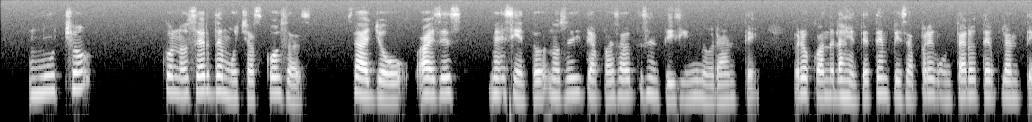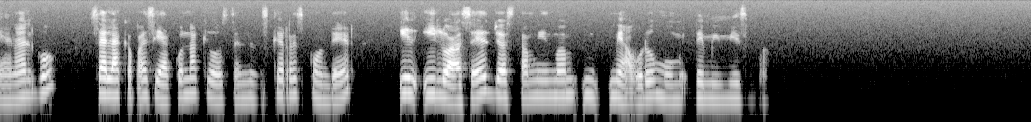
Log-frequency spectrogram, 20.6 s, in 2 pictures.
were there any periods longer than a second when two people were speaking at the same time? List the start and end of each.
none

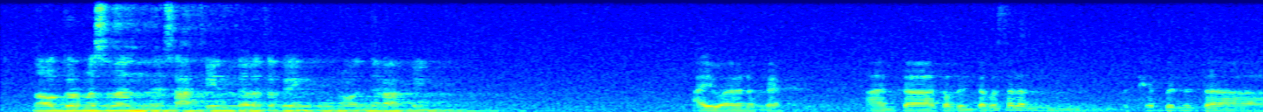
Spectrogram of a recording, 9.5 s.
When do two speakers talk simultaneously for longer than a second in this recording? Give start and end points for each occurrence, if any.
none

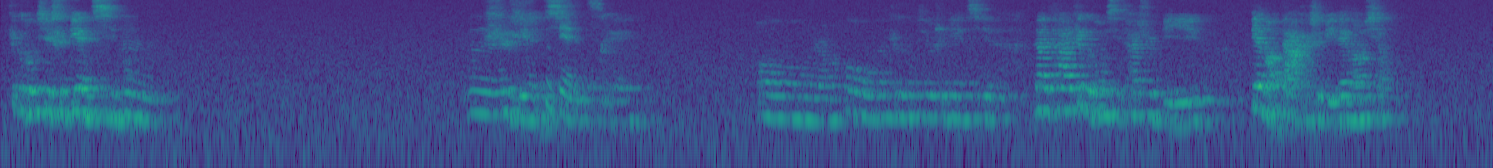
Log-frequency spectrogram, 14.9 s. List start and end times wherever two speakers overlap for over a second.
4.8-6.1

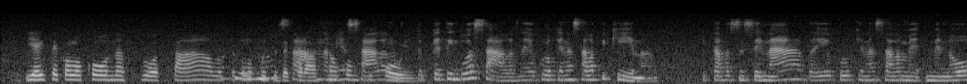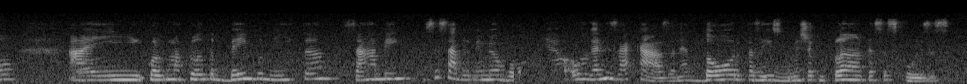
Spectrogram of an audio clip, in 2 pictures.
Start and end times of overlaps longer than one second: 2.2-4.2

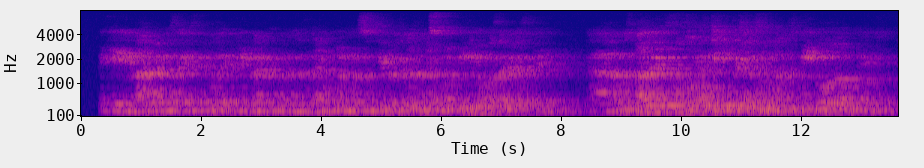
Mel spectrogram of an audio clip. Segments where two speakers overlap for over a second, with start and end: 9.8-11.5

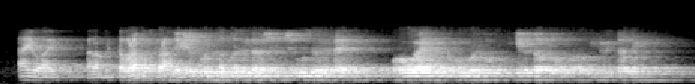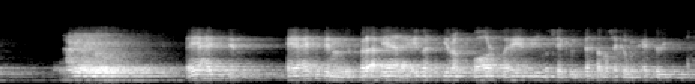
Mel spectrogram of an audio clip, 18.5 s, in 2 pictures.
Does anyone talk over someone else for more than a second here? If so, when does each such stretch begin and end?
1.6-3.3

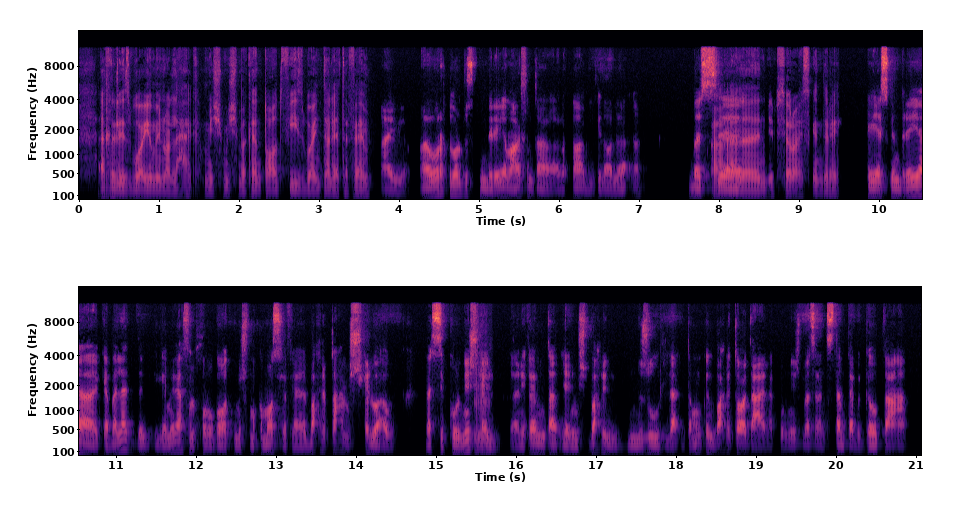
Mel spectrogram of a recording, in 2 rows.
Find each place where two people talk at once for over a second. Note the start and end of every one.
none

